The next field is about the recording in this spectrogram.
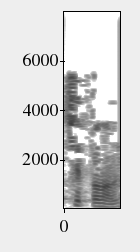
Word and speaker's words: Cipollone: This is a Stevens opinion that follows up on Cipollone or Cipollone. I never know how to say it. How do you say it? – Cipollone.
